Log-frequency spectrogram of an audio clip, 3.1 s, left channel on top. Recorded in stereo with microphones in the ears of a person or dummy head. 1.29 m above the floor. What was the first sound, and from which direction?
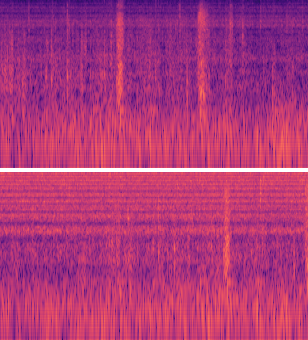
Running water, 75° right (ahead or behind).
